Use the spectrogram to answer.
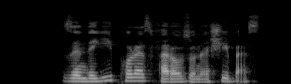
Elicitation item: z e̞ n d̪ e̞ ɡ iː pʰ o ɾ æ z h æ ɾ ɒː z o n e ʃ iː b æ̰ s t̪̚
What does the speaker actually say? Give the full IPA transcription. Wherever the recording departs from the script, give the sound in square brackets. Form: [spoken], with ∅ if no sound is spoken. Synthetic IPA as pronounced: z e̞ n d̪ e̞ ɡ iː pʰ o ɾ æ z [f] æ ɾ ɒː z o n [æ] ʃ iː b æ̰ s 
